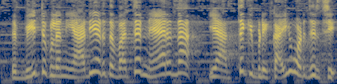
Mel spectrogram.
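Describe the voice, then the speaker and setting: A woman voicing a scheming, sharp-tongued young woman in a cartoon, taunting and ordering the others around. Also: high voice, lively intonation, very fast, soft background music. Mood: mock sympathy. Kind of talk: cartoon voice acting.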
